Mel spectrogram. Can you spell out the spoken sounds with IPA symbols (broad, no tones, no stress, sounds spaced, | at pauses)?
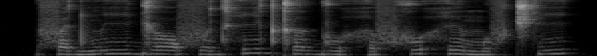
f æ d ŋ͡m iː ɡʲ ɔː f ʊ d h iː d kʼ əː ɡ u h ə f x u h ɪ m ʊ f t͡ʃʼ i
